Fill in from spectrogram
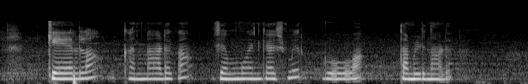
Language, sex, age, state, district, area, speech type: Malayalam, female, 18-30, Kerala, Alappuzha, rural, spontaneous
